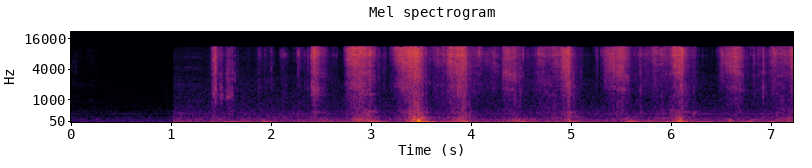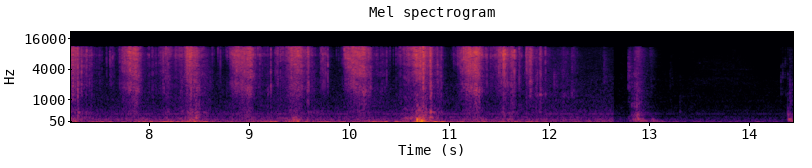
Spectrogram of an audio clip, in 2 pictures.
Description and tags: Plastic slinky bounced in hand back and forth in an audio-technica mic
fx, bugs, transition, flapping, wings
